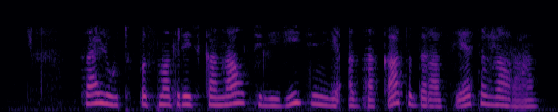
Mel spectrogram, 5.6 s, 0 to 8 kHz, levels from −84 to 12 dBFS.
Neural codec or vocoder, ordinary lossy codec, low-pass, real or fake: none; AAC, 16 kbps; 7.2 kHz; real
